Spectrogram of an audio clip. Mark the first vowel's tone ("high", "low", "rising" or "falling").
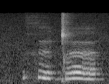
falling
